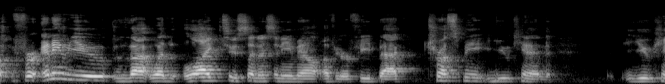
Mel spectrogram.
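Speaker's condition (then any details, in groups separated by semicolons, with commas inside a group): No condition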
